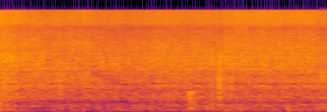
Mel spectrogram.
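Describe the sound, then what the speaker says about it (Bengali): Crabs fry in hot oil in a wok, giving a loud, steady, close sizzling hiss with a few faint crackles and no talking. "এদিকে কড়াইতে তেলটা ভালো করে গরম করে নিয়েছি। এবার দিয়ে দেবো কাঁকড়াগুলো"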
